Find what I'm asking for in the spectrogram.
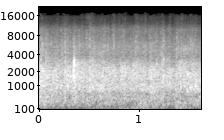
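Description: An audience at a morning event applauds steadily for a woman thanked for her community work, a dense wash of many hands clapping at an even, moderately loud level with no voices rising above it.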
